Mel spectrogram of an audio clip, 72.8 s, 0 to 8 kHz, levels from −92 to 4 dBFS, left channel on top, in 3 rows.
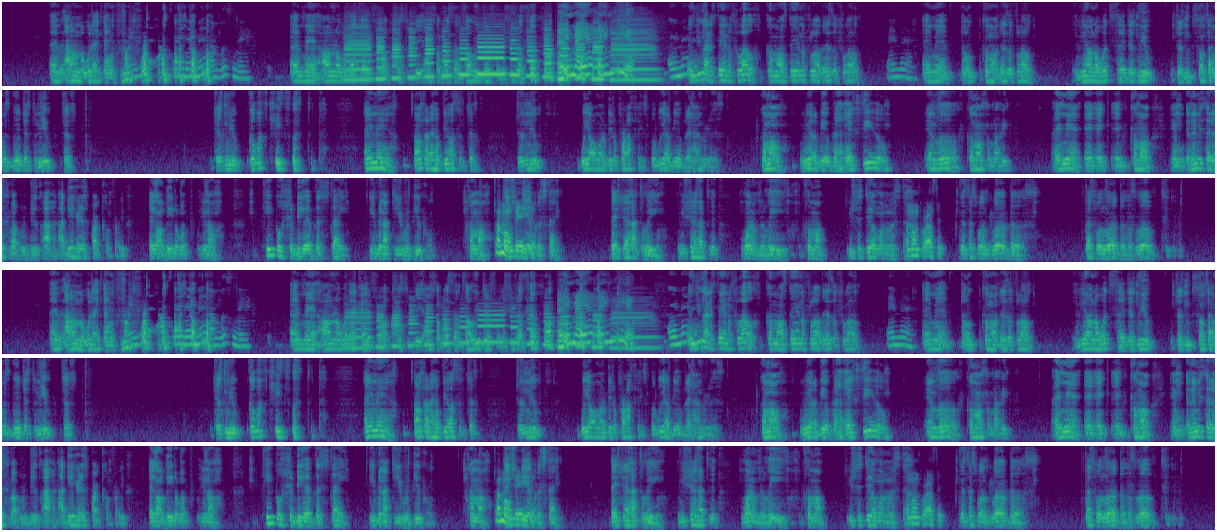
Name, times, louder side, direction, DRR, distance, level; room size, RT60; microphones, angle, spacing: voice 1, 0.9-2.9 3.8-4.1 5.7-11.6 11.9-12.0 13.7-17.1 18.4-20.6 21.4-23.0 23.5-25.7 28.5-30.2 30.6-30.7 31.5-32.1 32.5-33.7 34.5-35.0 35.8-38.6 39.4-39.9 40.2-42.0 42.7-44.4 45.2-47.2 47.6-50.9 51.4-52.9 53.7-55.4 55.9-57.1 57.8-58.3 58.5-59.7 60.7-61.7 62.0-62.8 63.3-64.9 65.4-66.7 67.6-69.2 70.2-71.8, equal, 35° right, 3.2 m, -33 dB
voice 2, 2.5-5.0 7.8-8.1 13.3-14.0 17.7-18.3, right 3 dB, 90° right, 0.9 m, -36 dB
Wind instrument woodwind instrument, 6.8-13.2, left 6 dB, 80° left, 0.5 m, -30 dB
voice 3, 11.1-12.6 58.4-59.2 66.6-67.3 72.1-72.2, left 2 dB, 25° left, 0.6 m, -27 dB
9.8 x 4.1 x 3.0 m
head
